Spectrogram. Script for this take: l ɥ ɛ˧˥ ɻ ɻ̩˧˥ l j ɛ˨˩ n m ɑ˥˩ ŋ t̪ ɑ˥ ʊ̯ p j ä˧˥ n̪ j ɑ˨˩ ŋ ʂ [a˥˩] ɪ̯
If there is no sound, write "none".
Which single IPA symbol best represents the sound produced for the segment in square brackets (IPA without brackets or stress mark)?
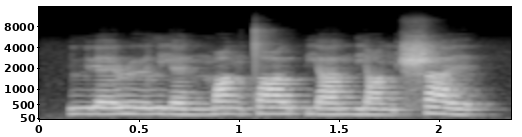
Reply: a˥˩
